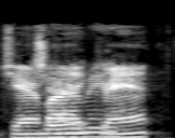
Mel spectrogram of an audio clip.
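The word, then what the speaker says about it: Jerami Grant: But otherwise, we got Harvey Grant's son, Jeremy Grant. Is that how you pronounce it? – Yeah, he's only 21.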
